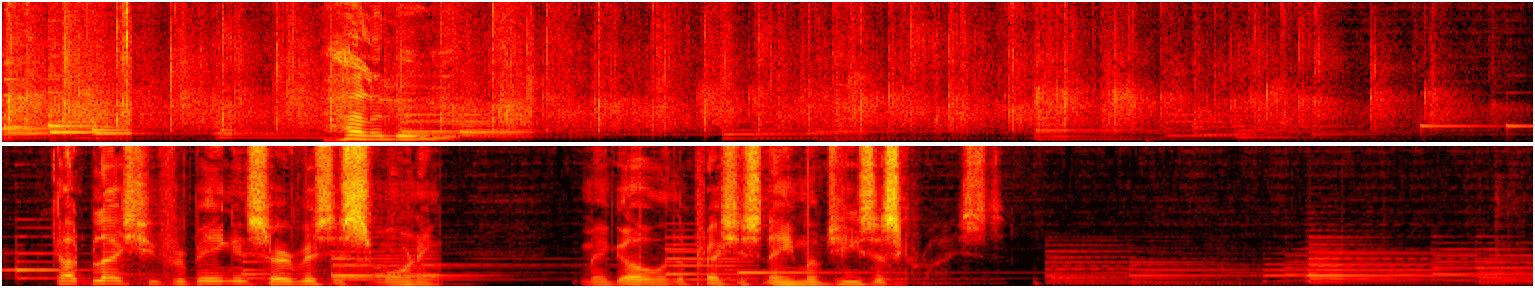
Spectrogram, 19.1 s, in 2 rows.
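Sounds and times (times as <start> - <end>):
audience applause: 0.0 - 9.6
speech: 2.1 - 2.9, 9.9 - 12.4, 13.2 - 15.8.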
